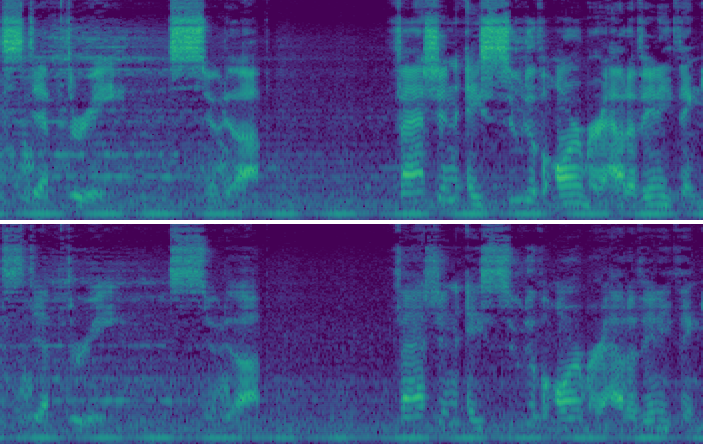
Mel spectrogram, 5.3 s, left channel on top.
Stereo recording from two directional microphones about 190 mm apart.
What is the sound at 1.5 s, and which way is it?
Speech, 30° left (ahead or behind).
